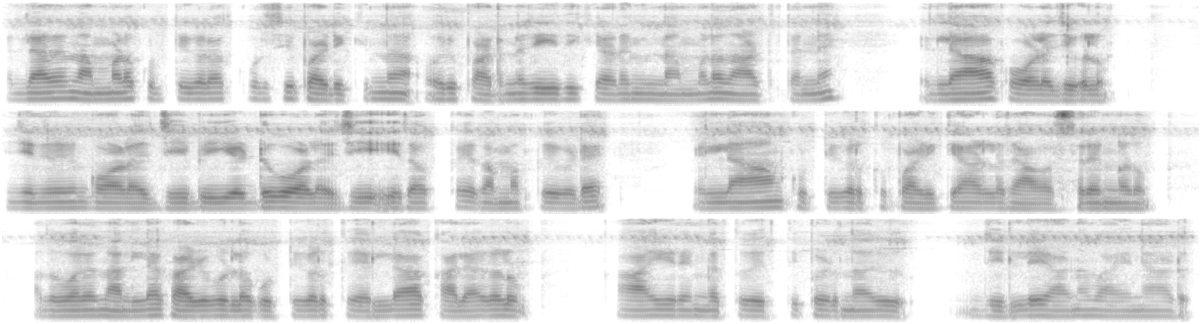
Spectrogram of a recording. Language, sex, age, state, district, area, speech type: Malayalam, female, 60+, Kerala, Wayanad, rural, spontaneous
